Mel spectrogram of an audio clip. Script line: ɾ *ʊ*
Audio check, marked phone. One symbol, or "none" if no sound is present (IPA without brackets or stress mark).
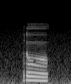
ʊ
